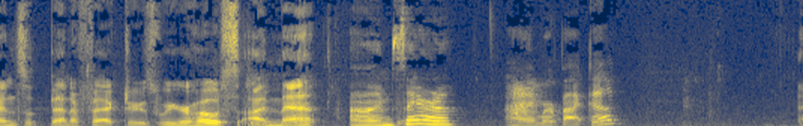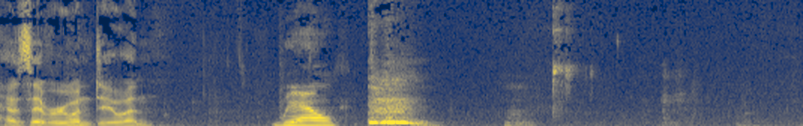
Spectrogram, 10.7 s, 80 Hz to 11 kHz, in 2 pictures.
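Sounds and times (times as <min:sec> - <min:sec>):
speech: 0:00.0 - 0:04.2, 0:05.3 - 0:06.5, 0:07.2 - 0:07.8
single short cough: 0:07.8 - 0:08.4.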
